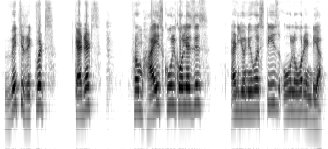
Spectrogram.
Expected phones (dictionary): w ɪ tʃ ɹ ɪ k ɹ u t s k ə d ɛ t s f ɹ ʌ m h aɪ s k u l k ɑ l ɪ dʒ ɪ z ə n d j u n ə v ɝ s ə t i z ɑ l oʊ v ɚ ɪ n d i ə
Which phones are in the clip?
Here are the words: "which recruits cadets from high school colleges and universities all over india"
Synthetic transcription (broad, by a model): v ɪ tʃ ɹ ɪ k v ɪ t s k ə d ɛ t s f ɹ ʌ m h aɪ s k u l k ɑ l ɪ dʒ ɪ z ə n d j u n ə v ɝ s ə t i z ɑ l oʊ v ɚ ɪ n d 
